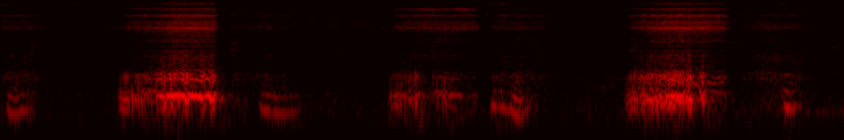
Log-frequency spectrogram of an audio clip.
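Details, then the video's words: Loud snoring from a Labrador puppy sleeping after play: deep grumbling inhales in long bursts, the strongest around two and seven seconds, separated by quieter wheezy breaths. "Cute Labrador puppy snoring after playing | puppy snoring loudly while sleeping."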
